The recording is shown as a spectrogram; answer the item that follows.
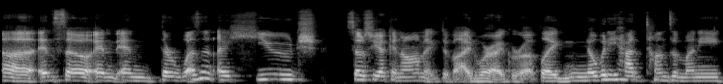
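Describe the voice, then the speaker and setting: In an American accent, a woman of medium pitch speaks at a moderate pace with lively intonation and hardly any pauses, in an ordinary speaking voice. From Oklahoma, US. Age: 40s. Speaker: podcast host and business coach. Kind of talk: interview (being interviewed on own podcast). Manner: casual, chatty.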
